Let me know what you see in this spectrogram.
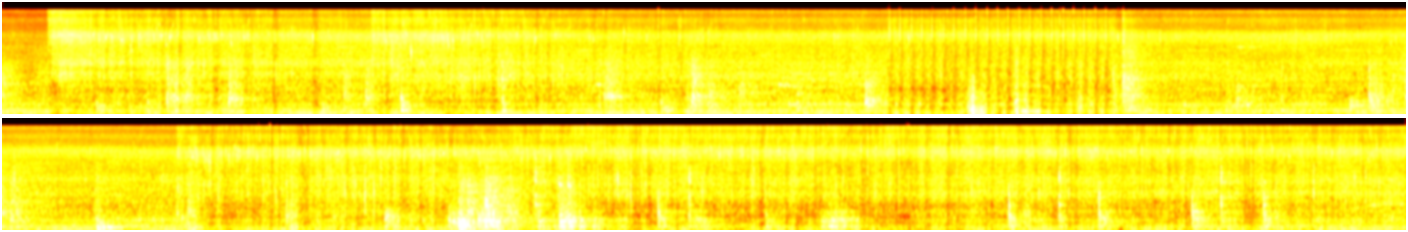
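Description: Minced garlic dropped into hot oil in a stainless steel wok, setting off a steady sizzle, while a wooden spatula scrapes and knocks against the pan as it is stirred. The garlic fries along with chopped onion.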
